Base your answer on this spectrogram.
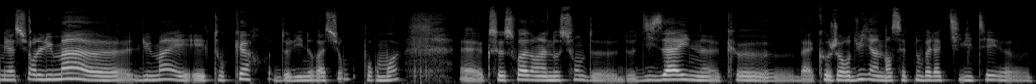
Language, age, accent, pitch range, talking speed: French, 30-49, French, 185-215 Hz, 185 wpm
